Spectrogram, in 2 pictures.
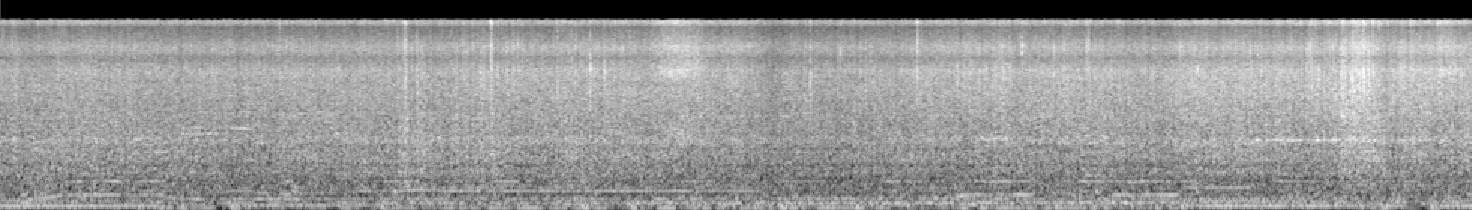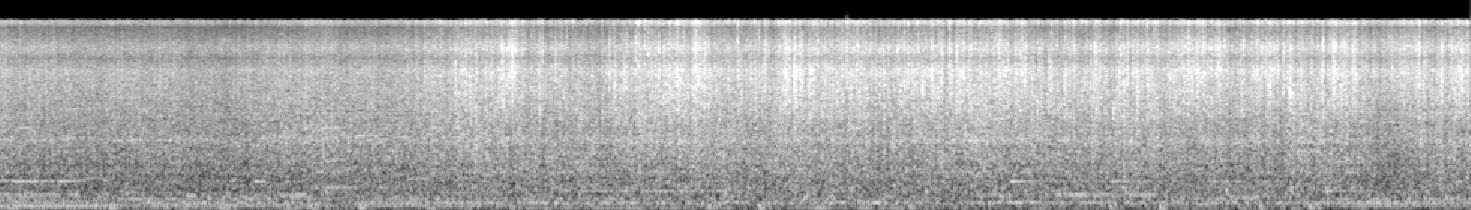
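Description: Heavy downpour falling on a moving car, a dense, steady hiss of rain.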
